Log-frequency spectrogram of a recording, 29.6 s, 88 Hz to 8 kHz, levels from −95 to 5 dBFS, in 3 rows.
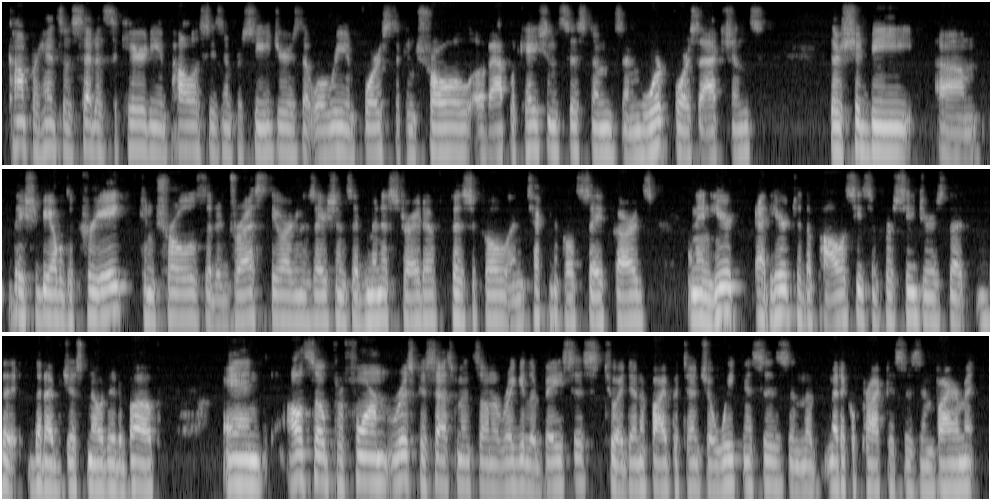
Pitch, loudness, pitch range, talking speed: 125 Hz, -25 LUFS, 120-130 Hz, 150 wpm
